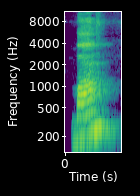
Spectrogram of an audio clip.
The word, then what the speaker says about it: balm: अब आ जाइए silent L, बॉम, गरम वो लगाते हैं तो ले साउंड नहीं बोले, BALM, पाम, हथेली, PALM, टोक।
